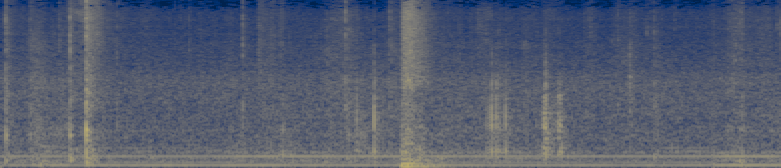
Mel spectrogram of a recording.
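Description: A cardboard cake box being handled and opened on a wooden table: a few short taps and scrapes of card, the loudest about three seconds in, over a steady low hum.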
